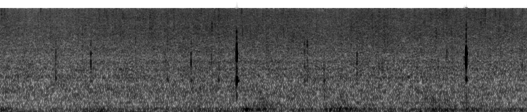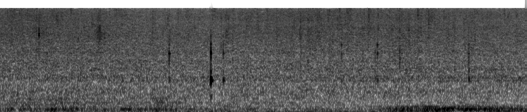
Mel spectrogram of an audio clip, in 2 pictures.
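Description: Heavy rain falling steadily over a low rumble, with a few sharp taps of drops hitting the phone about two, three and a half and five and a half seconds in. The low rumble swells near the end.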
